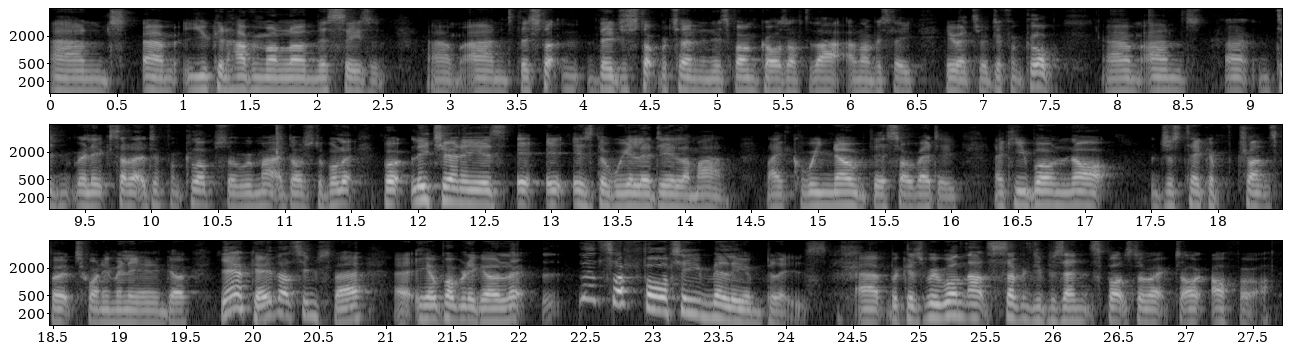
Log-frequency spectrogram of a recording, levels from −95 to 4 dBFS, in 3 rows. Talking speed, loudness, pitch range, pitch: 210 wpm, -33 LUFS, 120-140 Hz, 130 Hz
